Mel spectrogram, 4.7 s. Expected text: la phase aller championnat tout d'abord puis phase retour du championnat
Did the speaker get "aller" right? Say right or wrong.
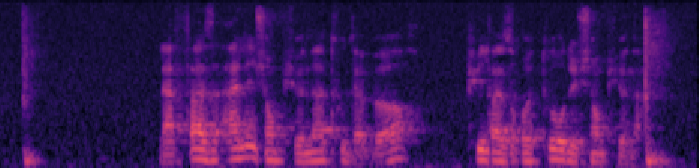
right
